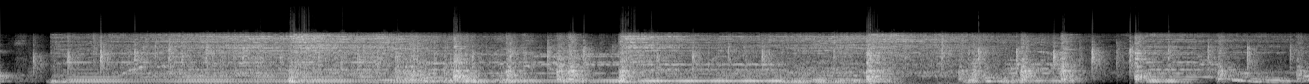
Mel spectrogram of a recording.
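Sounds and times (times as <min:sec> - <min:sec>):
keyboard sustained chords: 0:00.5 - 0:10.8, 0:11.4 - 0:13.0
cymbal crashes: 0:00.5 - 0:12.9
drum kit: 0:00.5 - 0:13.0.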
